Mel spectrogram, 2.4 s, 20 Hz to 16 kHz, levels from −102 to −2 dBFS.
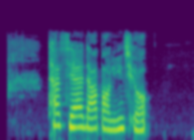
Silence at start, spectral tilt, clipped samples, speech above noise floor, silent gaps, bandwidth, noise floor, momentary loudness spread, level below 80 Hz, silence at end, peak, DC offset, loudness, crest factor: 0.1 s; -4.5 dB/octave; under 0.1%; 29 dB; none; 7.6 kHz; -45 dBFS; 8 LU; -58 dBFS; 0.6 s; -2 dBFS; under 0.1%; -17 LUFS; 16 dB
